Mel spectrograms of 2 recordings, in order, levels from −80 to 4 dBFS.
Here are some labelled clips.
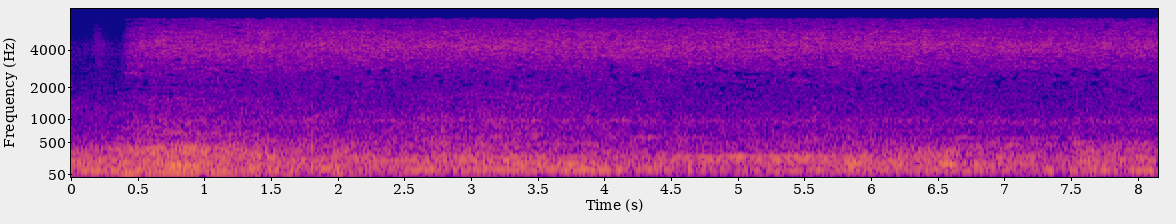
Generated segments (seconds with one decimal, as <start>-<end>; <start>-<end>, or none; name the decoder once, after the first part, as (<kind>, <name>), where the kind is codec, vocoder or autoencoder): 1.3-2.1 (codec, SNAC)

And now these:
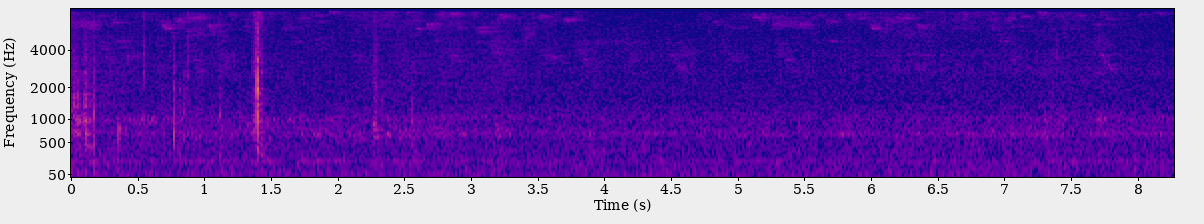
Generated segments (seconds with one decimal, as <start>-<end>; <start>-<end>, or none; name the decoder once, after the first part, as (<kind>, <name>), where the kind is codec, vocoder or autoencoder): 2.7-3.5 (vocoder, Vocos)

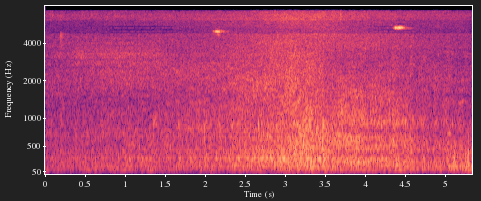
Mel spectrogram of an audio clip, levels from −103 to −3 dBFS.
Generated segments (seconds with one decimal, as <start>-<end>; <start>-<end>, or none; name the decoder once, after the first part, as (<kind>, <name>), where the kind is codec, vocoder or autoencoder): 0.8-1.6 (vocoder, Vocos); 4.1-4.6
